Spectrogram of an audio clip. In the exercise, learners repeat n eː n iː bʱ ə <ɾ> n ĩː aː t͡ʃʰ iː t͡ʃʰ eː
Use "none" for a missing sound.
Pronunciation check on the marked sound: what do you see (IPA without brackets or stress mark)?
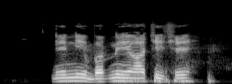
ɾ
